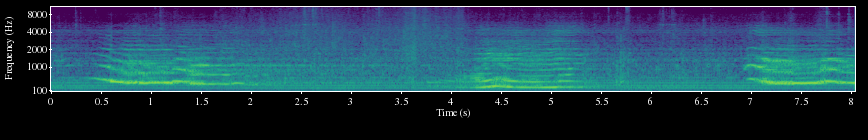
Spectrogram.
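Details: Humpback whale song recorded on a whale-watching cruise off Port Stephens, New South Wales, Australia, on 8 August 2009: three moaning, tonal units with rich harmonics, some gliding up and down, separated by quiet gaps over steady low hum.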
